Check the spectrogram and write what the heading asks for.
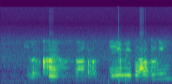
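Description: A person's voice speaking over a phone line, thin and narrow-sounding. It starts about half a second in and runs in several short phrases.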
